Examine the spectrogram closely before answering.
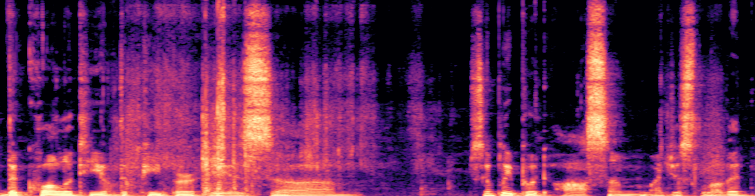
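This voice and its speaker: With a Romanian accent, a man speaks at a fairly slow pace. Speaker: book reviewer. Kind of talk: book review. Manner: halting, many fillers.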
